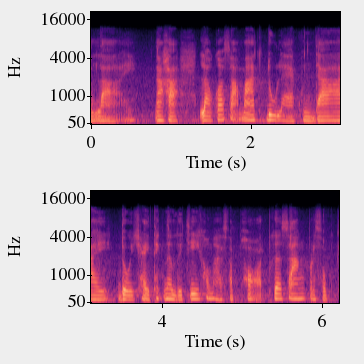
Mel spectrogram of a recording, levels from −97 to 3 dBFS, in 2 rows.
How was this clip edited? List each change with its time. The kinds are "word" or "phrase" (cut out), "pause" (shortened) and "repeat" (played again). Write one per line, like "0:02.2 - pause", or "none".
none

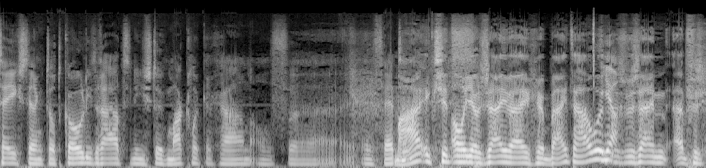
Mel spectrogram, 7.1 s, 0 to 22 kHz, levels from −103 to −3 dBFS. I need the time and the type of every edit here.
0:04.5 - word

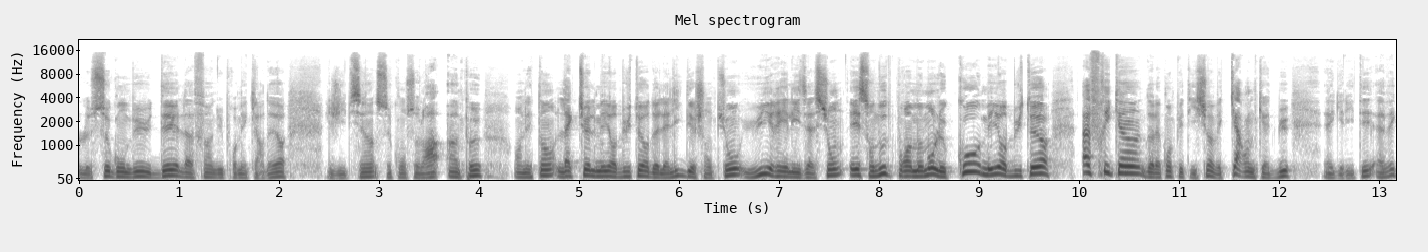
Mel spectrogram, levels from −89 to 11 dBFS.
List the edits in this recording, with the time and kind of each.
0:10.7 - word

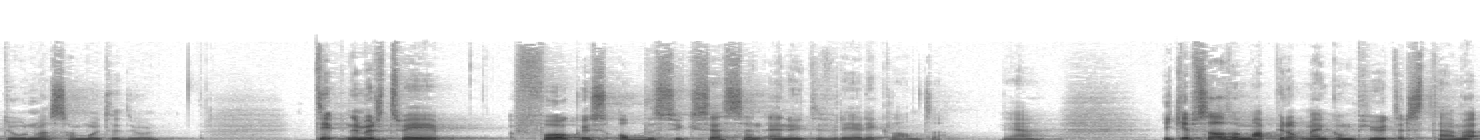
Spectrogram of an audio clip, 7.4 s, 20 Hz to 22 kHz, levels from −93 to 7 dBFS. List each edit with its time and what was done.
none

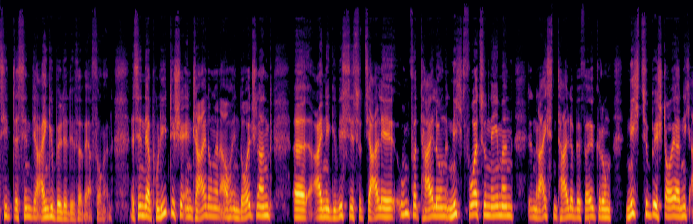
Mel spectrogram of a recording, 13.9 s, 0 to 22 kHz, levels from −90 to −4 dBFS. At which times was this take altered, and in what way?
none

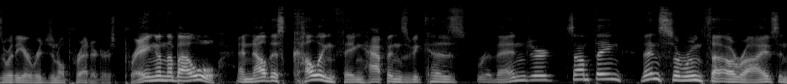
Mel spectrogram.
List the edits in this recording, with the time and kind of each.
0:04.7 - pause
0:06.3 - pause

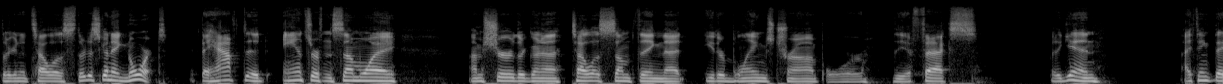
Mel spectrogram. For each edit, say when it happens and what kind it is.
0:03.2 - word
0:05.6 - pause
0:07.0 - pause
0:08.9 - word

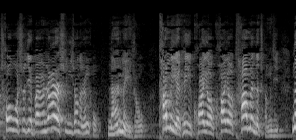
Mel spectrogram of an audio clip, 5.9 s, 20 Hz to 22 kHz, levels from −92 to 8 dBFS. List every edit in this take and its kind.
0:02.0 - pause

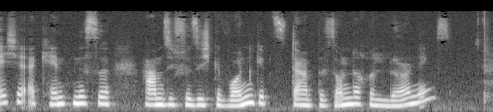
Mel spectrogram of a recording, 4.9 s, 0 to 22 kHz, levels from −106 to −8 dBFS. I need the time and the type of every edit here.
none

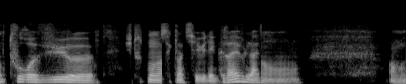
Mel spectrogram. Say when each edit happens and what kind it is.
0:01.3 - word
0:01.6 - word
0:02.2 - word
0:02.6 - word

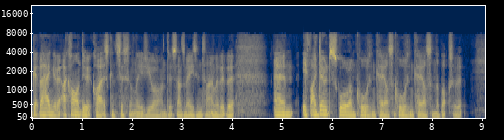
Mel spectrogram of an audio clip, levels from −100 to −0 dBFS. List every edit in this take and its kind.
0:03.0 - phrase
0:05.3 - pause
0:07.2 - repeat

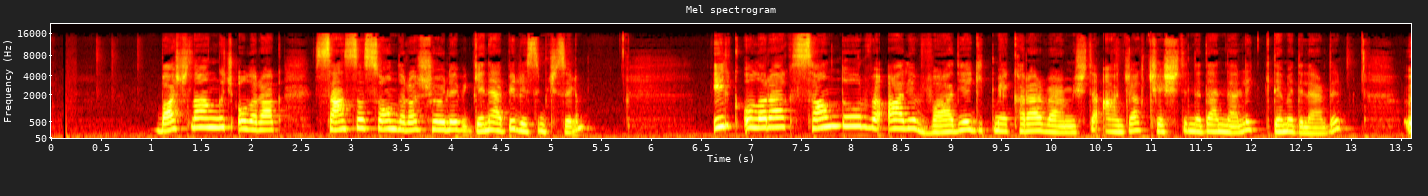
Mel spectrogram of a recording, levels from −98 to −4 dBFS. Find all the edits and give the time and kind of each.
none

